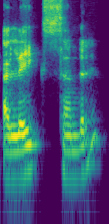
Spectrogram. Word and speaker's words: Aleixandre: éstas está ignacio y esta alexandre como se pronuncia su nombre aleixandre aleixandre aleixandre y the ones tu nombre pues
